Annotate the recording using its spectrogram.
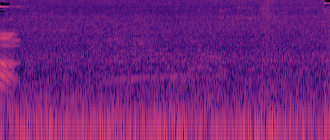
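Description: Steady low rumble of vehicle engines and road traffic, including a parked minibus.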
